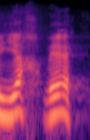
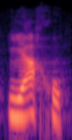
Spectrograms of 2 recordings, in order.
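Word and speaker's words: Yahweh: Por exemplo, Yahvé, que muitos adotam, é uma construção que ficou comum a partir do século XVIII para frente. Mas, hoje em dia, há vários estudiosos que acham que talvez houvesse outras pronúncias possíveis, como, por exemplo, Yahu, por exemplo, Ierro, por exemplo. Parece que, hoje em dia, está mais para aceitar essas duas pronúncias, mais Yahu, possivelmente.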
